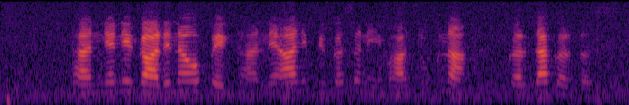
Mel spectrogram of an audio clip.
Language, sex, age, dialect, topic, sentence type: Marathi, female, 18-24, Northern Konkan, agriculture, statement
